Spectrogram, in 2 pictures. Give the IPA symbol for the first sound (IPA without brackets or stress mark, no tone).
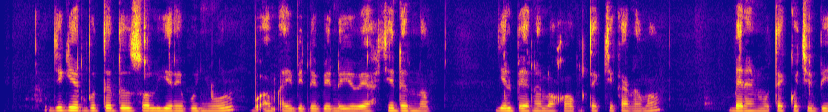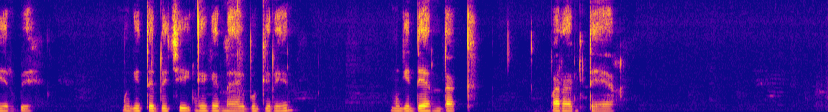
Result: ɟ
